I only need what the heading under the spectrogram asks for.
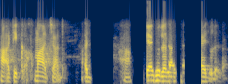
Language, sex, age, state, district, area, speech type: Sindhi, male, 18-30, Gujarat, Surat, urban, conversation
